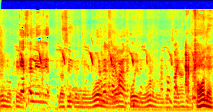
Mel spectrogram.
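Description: Chickens clucking, with short repeated calls and a few high chirps.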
